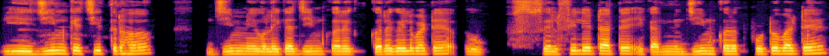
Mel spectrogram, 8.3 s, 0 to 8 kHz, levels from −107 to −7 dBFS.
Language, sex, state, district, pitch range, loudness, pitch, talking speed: Bhojpuri, male, Bihar, East Champaran, 135-155 Hz, -18 LUFS, 145 Hz, 175 wpm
